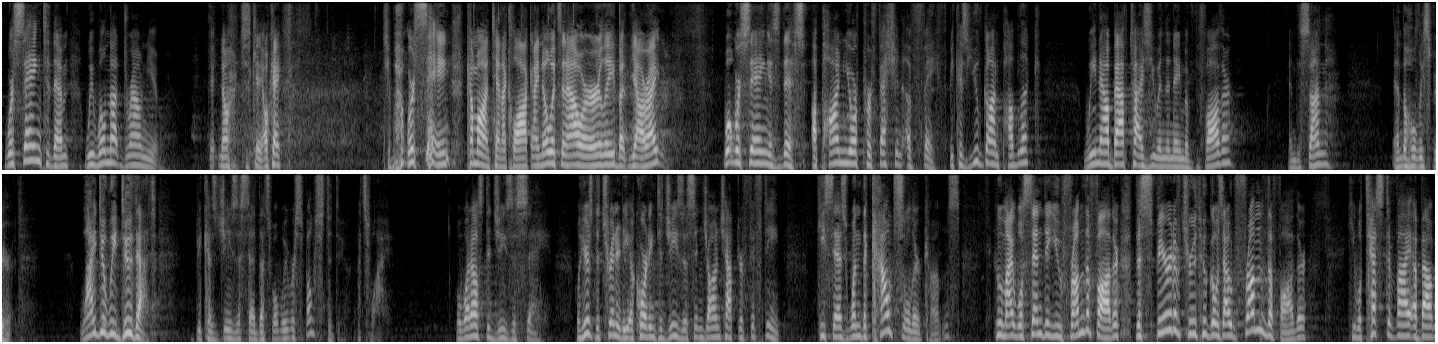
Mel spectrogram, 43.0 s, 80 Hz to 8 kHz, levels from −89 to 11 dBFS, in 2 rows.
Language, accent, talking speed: English, American, 175 wpm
